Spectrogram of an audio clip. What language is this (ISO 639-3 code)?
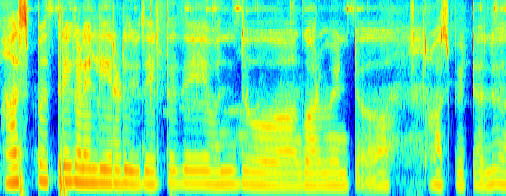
kan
